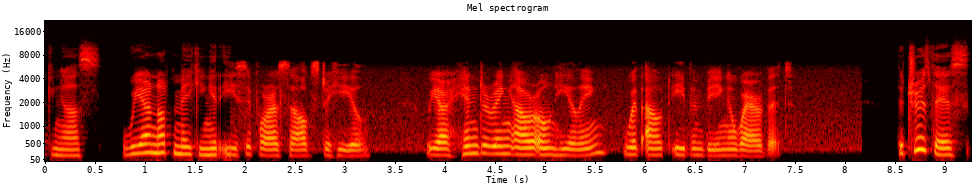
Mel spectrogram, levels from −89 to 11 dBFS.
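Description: An input switched to a poorer device, likely, from 1.85 s to 8.17 s, just after "are not making it". With no gap at the switch, the speech suddenly loses everything above 6.5 kHz and turns duller and boxier, as a narrower microphone path would sound, and a new background noise sits about 30 dB under the speech. The loudness stays much the same. At 8.17 s the full, clearer band returns.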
